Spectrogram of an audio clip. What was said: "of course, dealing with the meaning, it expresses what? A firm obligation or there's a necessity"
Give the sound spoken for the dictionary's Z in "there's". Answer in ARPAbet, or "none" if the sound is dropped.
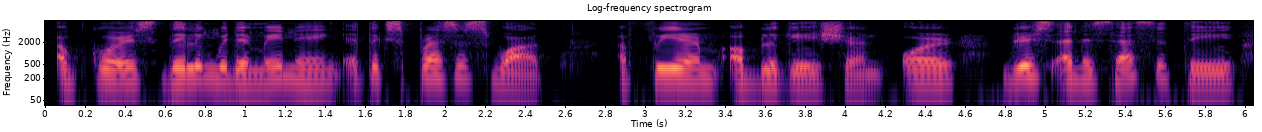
S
